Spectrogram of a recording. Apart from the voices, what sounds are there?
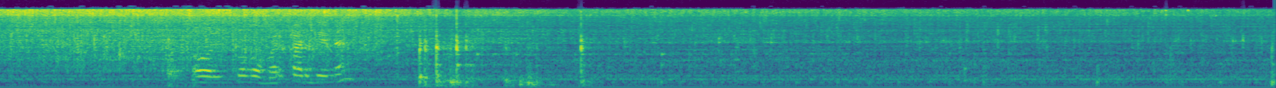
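water added to browned onions in a cooking pot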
